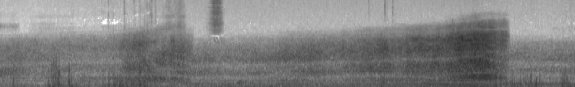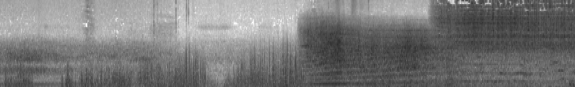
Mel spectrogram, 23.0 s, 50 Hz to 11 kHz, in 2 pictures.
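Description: A-10C Thunderbolt II's turbofan engines and a propeller warbird's engine flying over together in formation, with a steady low engine hum under the jet noise. The noise swells to a peak about halfway through and stops abruptly, then swells again near the end.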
